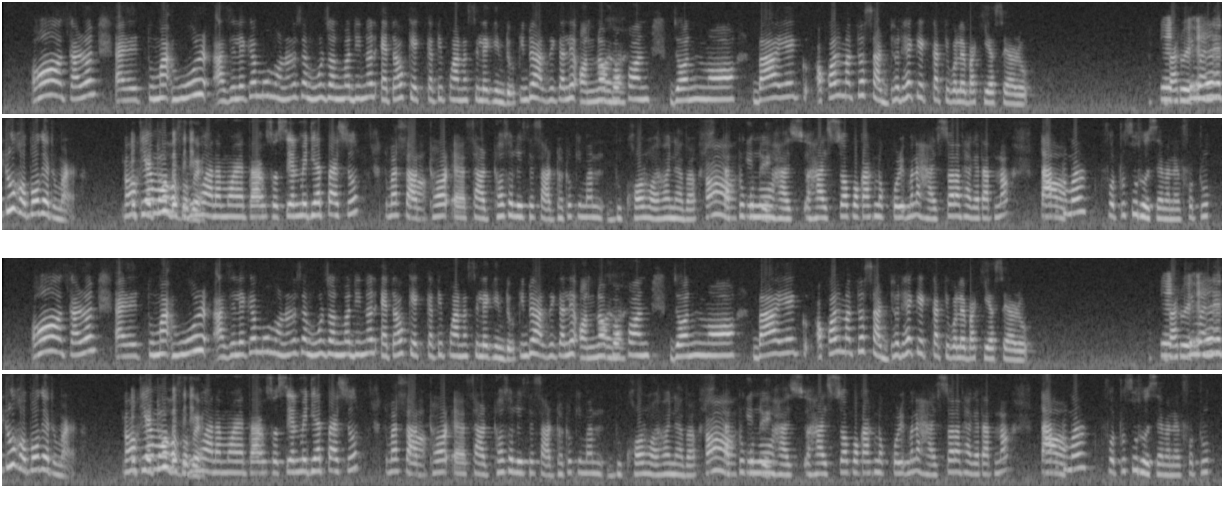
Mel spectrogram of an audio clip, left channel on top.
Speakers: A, in the centre; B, on the left.
A: অ', কাৰণ, এ, তোমাৰ মোৰ আজিলৈকে মোৰ মনত আছে মোৰ জন্মদিনত এটাও কেক কাটি পোৱা নাছিলে কিন্তু। কিন্তু আজিকালি অন্নপশন,
B: হয় হয়
A: জন্ম বা এই অকল মাত্ৰ শ্ৰাদ্ধতহে কেক্ কাটিবলৈ বাকী আছে আৰু।
B: সেইটোৱে।
A: বাকী
B: এ,
A: মানে
B: সে-সেইটো হ'বগে তোমাৰ।
A: অ
B: এতিয়া
A: সেইটোও
B: মই বেছি
A: হ'বগৈ
B: দিন হোৱা নাই মই এটা চচিয়েল মিড ইয়াত পাইছো, তোমাৰ শ্ৰাদ্ধ
A: অ
B: এ, শ্ৰাদ্ধ চলিছে শ্ৰাদ্ধটো কিমান দুখৰ হয়। হয় নহয় বাৰু,
A: অ
B: তাততো
A: সেইটোৱে
B: কোনো হাস্য, হাস্য প্ৰকাশ নকৰি মানে হাস্য নাথাকে তাত ন? তাত
A: অ
B: তোমাৰ ফটো শ্বুট হৈছে মানে, ফটো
